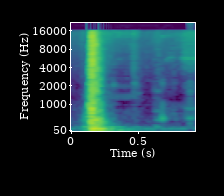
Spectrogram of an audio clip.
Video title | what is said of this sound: Essai Mercedes EQE SUV : le prix du silence | Le bruit des portières aussi impeccable.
